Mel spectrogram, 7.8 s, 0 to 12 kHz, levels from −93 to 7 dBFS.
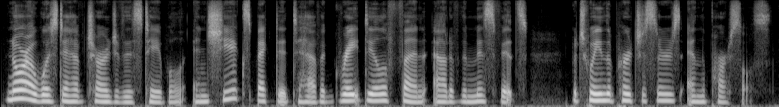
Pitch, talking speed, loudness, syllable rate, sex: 195 Hz, 215 wpm, -18 LUFS, 5.4 syllables/s, female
